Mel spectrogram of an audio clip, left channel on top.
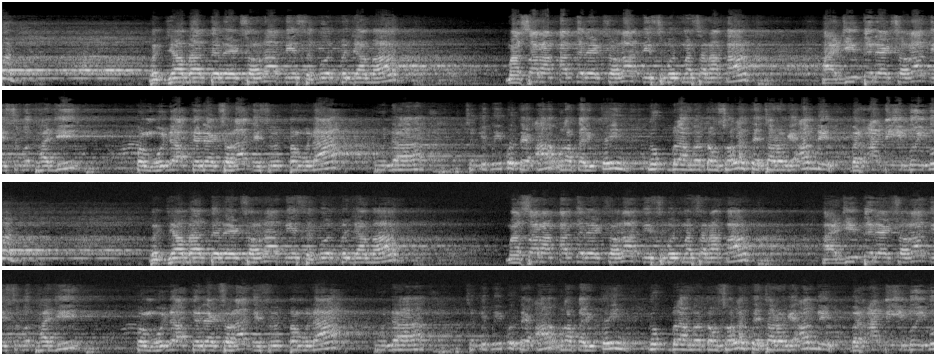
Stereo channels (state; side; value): noise; right; hiss, 28 dB below the sound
